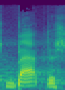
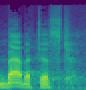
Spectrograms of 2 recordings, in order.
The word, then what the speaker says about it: Baptist: I've had folks that have said to me, now, you're a Baptist, and in y'all's Baptist church, they usually like to say it like that, or if they're from down south, they'll say Babatist. I don't know where they get the extra syllable.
